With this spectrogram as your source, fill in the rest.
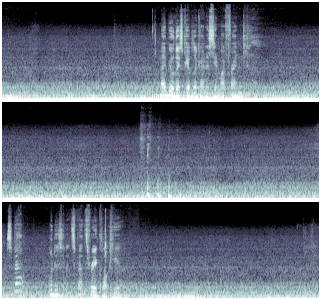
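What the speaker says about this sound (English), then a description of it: "And I was not expecting this traffic." Steady low road rumble of a car driving down a coastal road in traffic, continuous throughout, with people talking over it inside the vehicle.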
